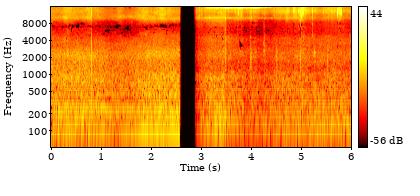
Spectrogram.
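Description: City road traffic beside a sidewalk: a vehicle's engine hum grows louder as it passes close by, then the sound drops out abruptly for a split second about two and a half seconds in, and quieter, steady traffic noise follows.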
